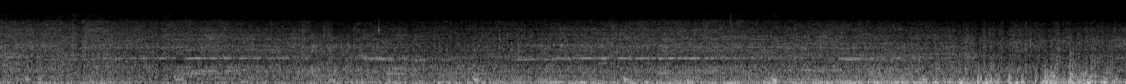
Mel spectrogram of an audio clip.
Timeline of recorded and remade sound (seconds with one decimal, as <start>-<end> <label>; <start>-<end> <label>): 0.0-3.0 recorded; 3.0-3.7 remade; 3.7-11.3 recorded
